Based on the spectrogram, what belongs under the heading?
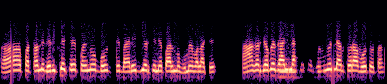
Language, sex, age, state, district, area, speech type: Maithili, male, 18-30, Bihar, Supaul, urban, conversation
